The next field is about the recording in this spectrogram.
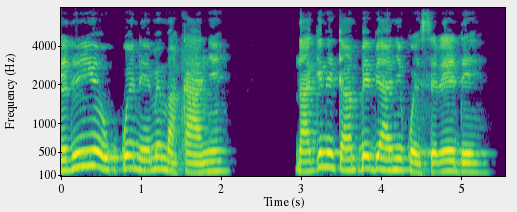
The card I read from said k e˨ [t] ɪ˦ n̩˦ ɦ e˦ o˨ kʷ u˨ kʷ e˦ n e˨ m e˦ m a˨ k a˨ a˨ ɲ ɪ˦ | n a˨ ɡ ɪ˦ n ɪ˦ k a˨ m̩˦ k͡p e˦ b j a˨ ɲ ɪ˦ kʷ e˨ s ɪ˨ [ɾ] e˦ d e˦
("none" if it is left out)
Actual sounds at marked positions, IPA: d, ɾ

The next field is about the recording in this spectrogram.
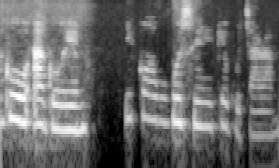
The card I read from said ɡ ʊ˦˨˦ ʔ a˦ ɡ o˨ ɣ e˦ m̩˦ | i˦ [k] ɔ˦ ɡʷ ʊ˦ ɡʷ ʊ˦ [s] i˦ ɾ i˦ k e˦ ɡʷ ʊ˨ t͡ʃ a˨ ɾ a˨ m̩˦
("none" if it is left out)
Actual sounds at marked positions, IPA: k, s

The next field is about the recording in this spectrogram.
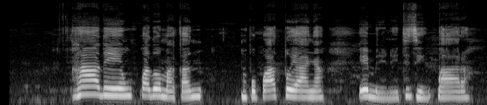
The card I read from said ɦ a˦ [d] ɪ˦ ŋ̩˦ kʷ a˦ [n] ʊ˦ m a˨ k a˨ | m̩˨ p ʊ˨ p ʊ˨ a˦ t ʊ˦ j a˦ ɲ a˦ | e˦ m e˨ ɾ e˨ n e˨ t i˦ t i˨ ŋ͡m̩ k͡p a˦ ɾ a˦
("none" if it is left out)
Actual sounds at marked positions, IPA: d, d

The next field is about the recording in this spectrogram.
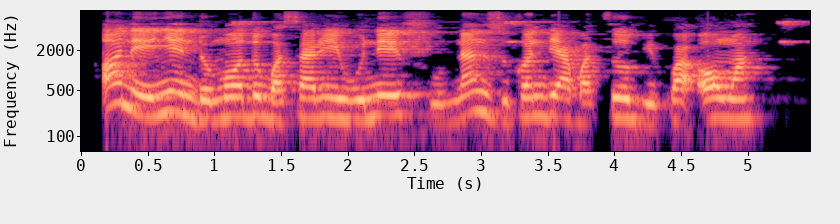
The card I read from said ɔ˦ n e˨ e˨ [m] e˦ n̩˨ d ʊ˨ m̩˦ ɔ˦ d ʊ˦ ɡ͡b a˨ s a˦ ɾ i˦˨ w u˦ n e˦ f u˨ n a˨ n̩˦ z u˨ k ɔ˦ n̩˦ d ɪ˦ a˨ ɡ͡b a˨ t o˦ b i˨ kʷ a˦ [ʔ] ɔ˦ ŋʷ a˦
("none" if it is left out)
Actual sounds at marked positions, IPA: ɲ, ʔ

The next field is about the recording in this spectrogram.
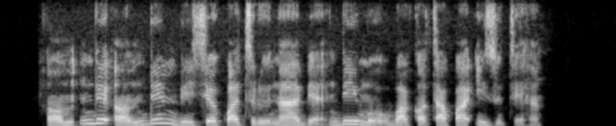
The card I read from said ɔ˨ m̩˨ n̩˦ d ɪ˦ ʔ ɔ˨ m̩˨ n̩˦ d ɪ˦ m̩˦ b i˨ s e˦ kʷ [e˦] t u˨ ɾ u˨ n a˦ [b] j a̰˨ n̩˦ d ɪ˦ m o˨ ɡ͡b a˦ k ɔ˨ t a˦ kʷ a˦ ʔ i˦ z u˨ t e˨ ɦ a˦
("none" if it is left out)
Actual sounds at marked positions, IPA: a˦, b

